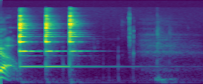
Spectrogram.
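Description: A stemmed wine glass tapped three times with a fork in quick succession, each a bright clink, its clear ringing tone dying away over about a second and a half.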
